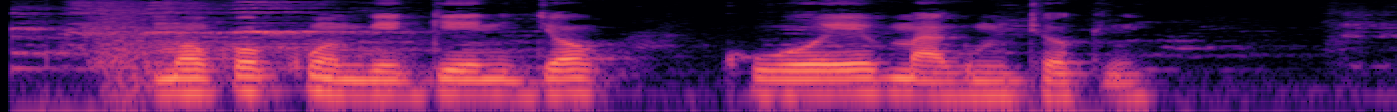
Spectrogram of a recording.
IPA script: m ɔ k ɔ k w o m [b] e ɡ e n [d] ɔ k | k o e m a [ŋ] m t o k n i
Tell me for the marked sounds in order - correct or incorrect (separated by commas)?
incorrect, incorrect, incorrect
